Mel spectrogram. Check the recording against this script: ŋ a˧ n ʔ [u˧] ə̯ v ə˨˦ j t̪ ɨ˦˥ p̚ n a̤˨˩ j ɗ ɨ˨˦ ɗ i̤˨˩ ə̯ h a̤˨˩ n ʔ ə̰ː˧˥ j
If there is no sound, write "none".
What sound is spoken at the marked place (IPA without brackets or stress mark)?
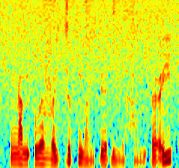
u˧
